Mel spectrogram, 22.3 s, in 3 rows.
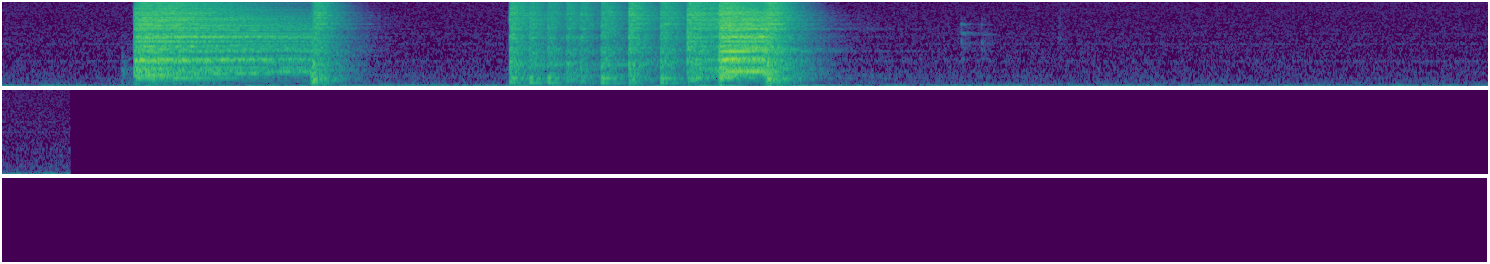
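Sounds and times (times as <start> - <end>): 
antique hi-hat cymbal set: 0.7 - 1.8, 2.6 - 4.2.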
